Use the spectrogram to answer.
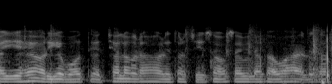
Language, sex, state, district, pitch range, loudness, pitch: Hindi, male, Bihar, Saharsa, 120-130 Hz, -31 LUFS, 125 Hz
